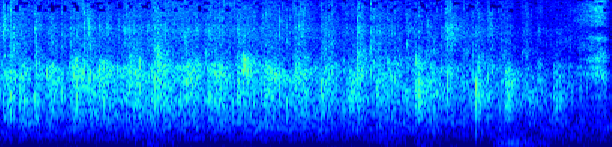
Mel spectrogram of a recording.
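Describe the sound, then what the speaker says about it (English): An indoor audience claps steadily through the whole stretch at a literacy challenge grand finale, a dense, even round of applause at moderate distance. "Let's give them a round of applause"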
